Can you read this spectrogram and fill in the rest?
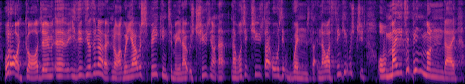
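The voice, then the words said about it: Broad Black Country accent. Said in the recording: “he's praying in a very broad Black Country accent.”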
